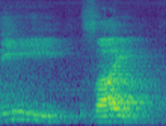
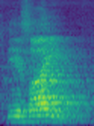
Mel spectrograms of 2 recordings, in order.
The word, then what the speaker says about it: design: Or design. Design. We don't pronounce it G، ما بننطقش هنا حرف أو صوت الجا، بنقول sign design كأن حرف الجي كتب ولم ينطق.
